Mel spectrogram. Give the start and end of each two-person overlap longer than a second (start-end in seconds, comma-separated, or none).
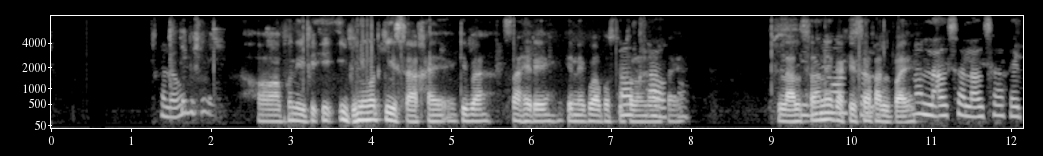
9.2-10.7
